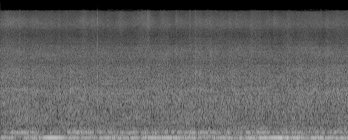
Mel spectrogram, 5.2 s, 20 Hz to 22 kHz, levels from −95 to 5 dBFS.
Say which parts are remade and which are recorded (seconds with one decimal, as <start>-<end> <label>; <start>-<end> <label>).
0.0-5.2 remade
